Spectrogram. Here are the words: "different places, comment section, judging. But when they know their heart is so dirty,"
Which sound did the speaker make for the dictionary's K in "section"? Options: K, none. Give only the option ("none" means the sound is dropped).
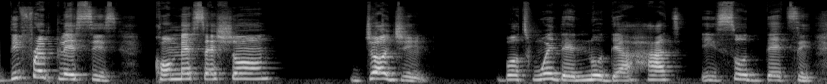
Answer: none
